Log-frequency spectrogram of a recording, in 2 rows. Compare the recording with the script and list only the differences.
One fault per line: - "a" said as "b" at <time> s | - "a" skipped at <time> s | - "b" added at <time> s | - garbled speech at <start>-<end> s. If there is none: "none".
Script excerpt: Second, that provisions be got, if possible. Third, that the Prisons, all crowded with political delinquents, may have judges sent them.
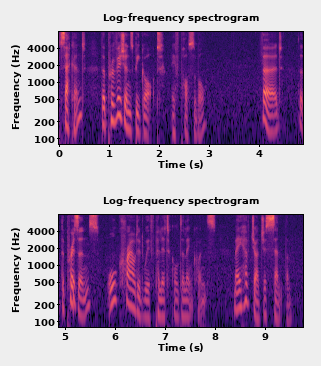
none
